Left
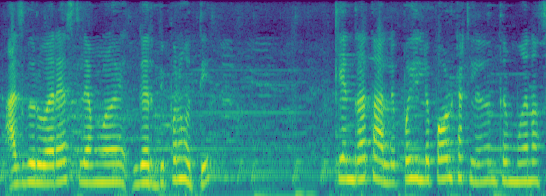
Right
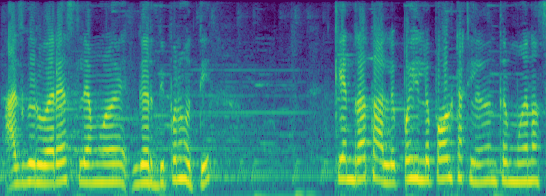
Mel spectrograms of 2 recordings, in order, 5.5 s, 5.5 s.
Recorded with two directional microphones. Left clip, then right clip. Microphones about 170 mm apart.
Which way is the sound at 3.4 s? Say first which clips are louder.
Right 3 dB; 15° right (ahead or behind).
